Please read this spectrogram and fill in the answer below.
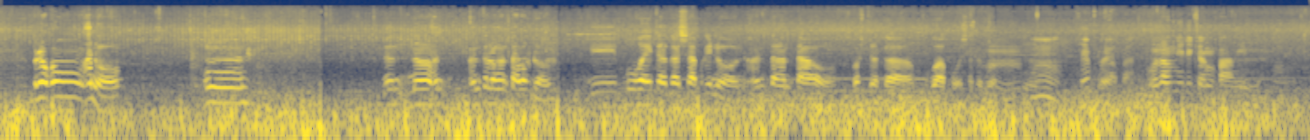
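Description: Voices talking off and on over a steady low rumble of wind on the microphone in an open field.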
